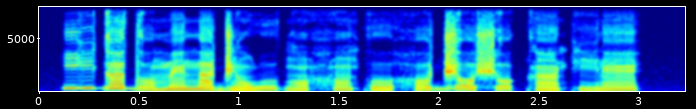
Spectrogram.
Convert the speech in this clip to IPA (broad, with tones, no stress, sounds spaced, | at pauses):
j i˦ ɡ a˦ d ɔ˧ m ɛ̃˦ n a˦˨ d͡ʒ ɔ̃˨ w u˧ ɡ ɔ̃˨ h ɔ̃˧ k o˨ h ɔ˨˦ d͡ʒ ɔ˦˨ ʃ ɔ˧ k ã˨ k i˨ ɾ ɛ̃˧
